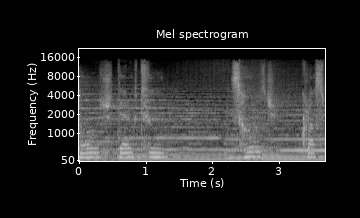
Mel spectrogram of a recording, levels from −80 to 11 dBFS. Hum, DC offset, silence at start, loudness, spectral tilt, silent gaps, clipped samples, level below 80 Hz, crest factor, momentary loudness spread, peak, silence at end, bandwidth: none; 0.9%; 0 s; -18 LUFS; -4 dB/octave; none; under 0.1%; -32 dBFS; 16 dB; 10 LU; 0 dBFS; 0 s; 15 kHz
